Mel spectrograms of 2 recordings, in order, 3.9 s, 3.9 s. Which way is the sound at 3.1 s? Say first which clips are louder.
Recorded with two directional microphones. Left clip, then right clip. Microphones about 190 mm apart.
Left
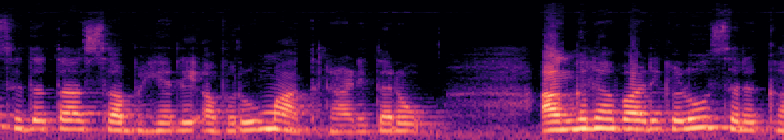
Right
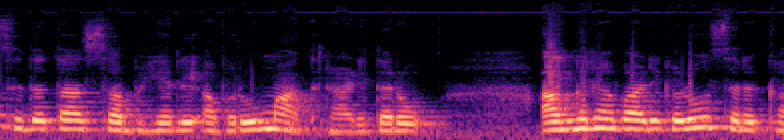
Right 3 dB; centre (ahead or behind).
